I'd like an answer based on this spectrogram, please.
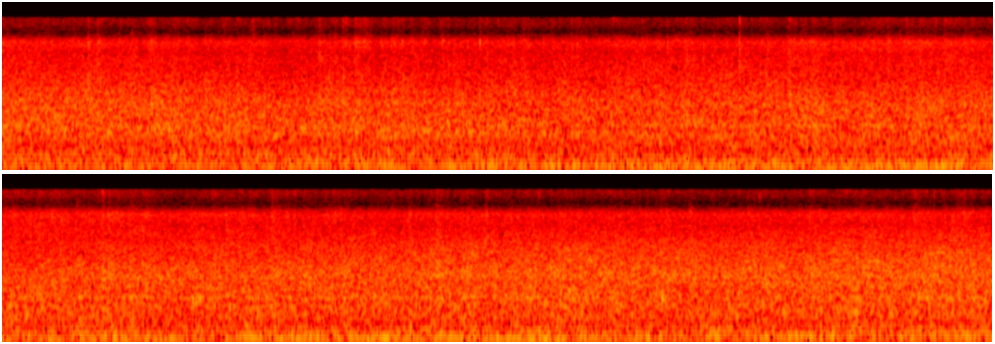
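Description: Steady rain falling, an even unbroken hiss with no let-up.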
